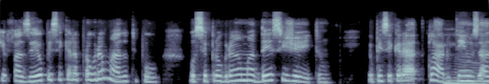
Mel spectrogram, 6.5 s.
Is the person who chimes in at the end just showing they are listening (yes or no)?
yes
